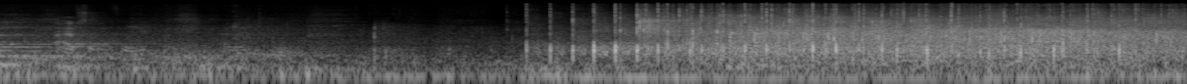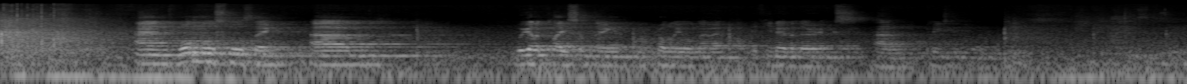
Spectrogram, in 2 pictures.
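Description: A man speaks calmly to an audience in a large echoing hall.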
